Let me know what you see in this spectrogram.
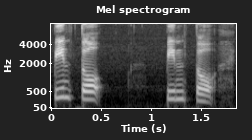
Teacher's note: Don't forget to stop the sound at the end. That's called a glottal stop.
